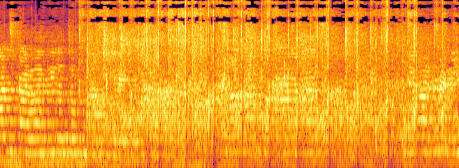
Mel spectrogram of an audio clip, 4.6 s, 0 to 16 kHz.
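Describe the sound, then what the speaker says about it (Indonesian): Sustained audience applause at an auto show vlog competition held at IIMS 2023, steady and full throughout, with a voice talking briefly over it at the start. "Boleh kita kasih tepuk tangan sekali lagi untuk Mas Regi."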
